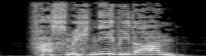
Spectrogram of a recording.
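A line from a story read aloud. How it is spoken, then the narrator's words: Shouting. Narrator (German): schrie Arrhyr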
